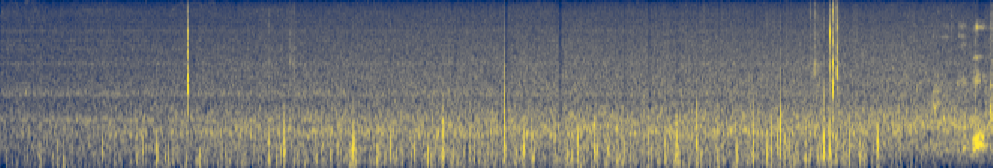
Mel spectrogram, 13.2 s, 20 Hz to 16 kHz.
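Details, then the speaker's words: 1980 Casablanca Zephyr ceiling fan, Emerson-made 1.5 amp K63 motor, cranked to high: steady rushing air with faint scattered ticks, no wobble or grind; healthy on high speed. "now I'm gonna crank it all the way up to high and then well well do the spin down from the wall"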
